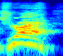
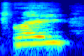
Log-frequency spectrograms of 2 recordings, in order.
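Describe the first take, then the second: First: The first syllable has an open 'ah' vowel. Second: The first syllable has an 'eh' or 'ay' vowel. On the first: The speaker calls it wrong. "not Dra" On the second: The speaker calls it right. "I know how to pronounce it now. It's Dre"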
